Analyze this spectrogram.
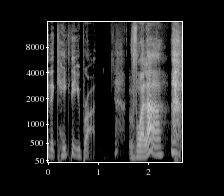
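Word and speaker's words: voilà: standard accepted pronunciation and how it is said in French is with the V sound voila so let's do a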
